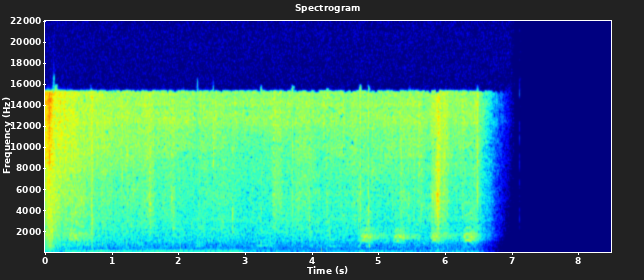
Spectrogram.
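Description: Faint forest ambience with a low steady hum during the first few seconds, then a bird calling four times in quick succession near the end, after which the sound cuts off.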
